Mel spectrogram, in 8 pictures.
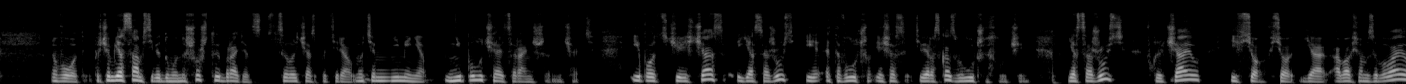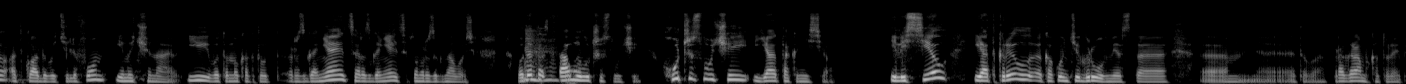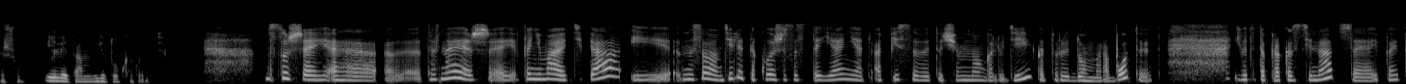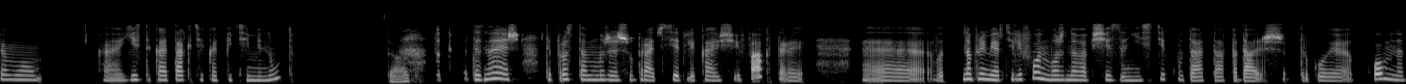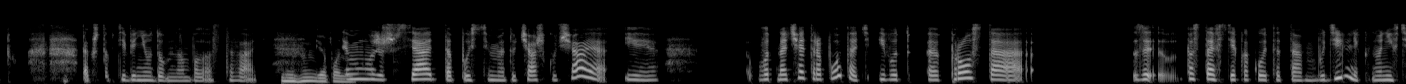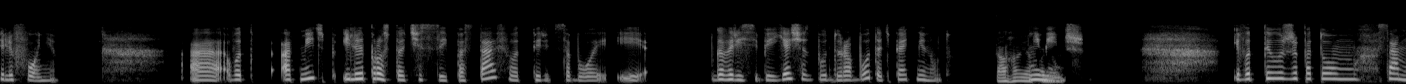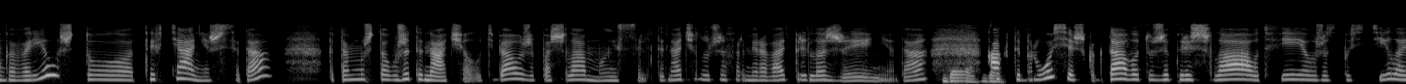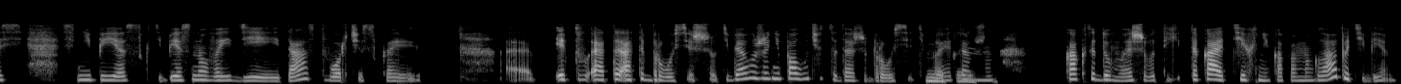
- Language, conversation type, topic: Russian, advice, Как мне лучше управлять временем и расставлять приоритеты?
- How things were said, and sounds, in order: "что" said as "шо"; tapping; "вот" said as "пот"; other background noise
